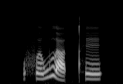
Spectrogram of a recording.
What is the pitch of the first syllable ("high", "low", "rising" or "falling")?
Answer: rising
